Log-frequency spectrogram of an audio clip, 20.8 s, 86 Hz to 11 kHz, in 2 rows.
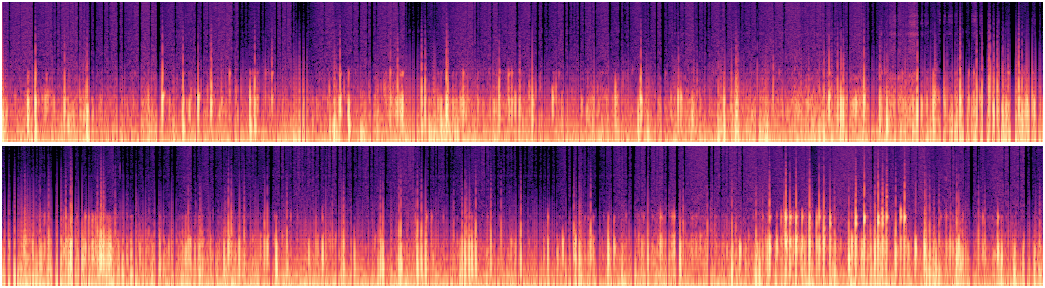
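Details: Stomach heard through own stethoscope after fasting over 15 hours, then eating Mentos; loud stomach growl; bowel sounds with gas bubbling.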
